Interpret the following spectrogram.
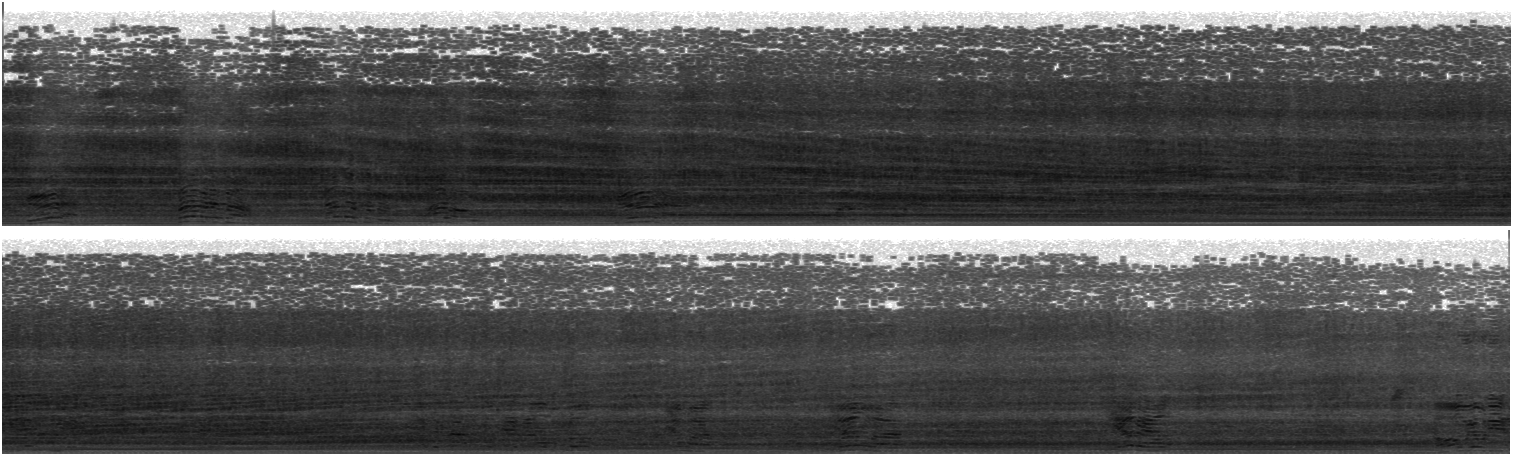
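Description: Farm tractor's diesel engine running steadily at the end of a sled pull, its pitch sinking and then rising again in the middle. Voices in the background.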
